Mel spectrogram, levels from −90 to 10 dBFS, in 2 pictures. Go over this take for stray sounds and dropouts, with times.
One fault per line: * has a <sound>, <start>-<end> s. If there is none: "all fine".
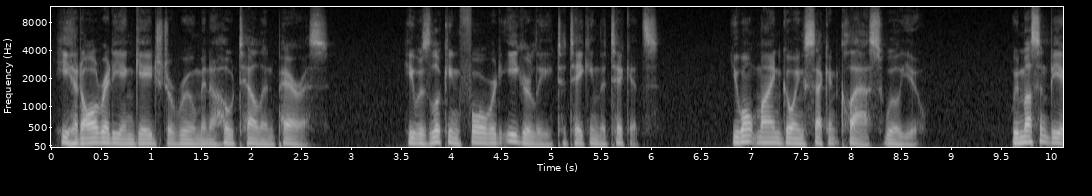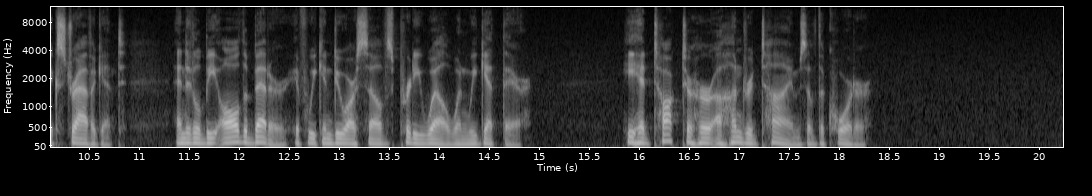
all fine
